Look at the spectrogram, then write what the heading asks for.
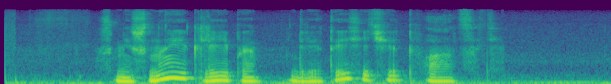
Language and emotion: Russian, sad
